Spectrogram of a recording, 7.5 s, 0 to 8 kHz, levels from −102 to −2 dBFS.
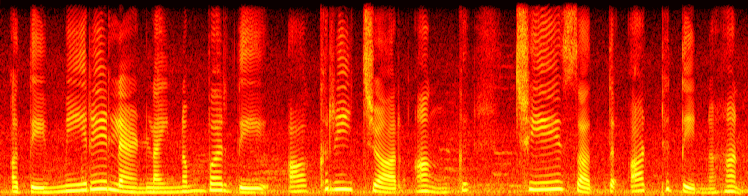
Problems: constant background noise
